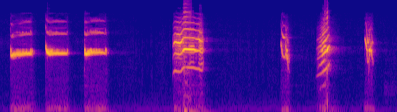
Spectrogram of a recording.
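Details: Captive Oriental magpie-robin from Kebumen, Central Java, singing with its tail spread. Three identical clear whistled notes come in quick succession, then a harsh buzzy burst and three short sharp chips.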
